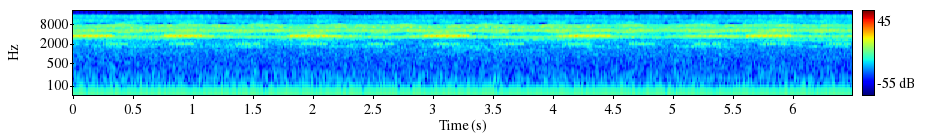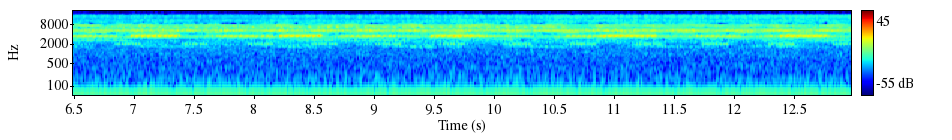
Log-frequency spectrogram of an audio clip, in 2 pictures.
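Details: Crickets chirping in a peaceful park at evening, clear high-pitched pulses returning roughly once a second above a constant shimmering insect chorus and soft low background noise.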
